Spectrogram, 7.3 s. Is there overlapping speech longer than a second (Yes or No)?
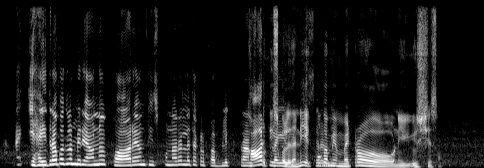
Yes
